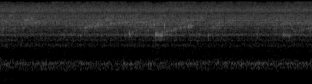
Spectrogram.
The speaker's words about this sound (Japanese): 炭酸音の気持ちよさ、存分に味わってくださいませ。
